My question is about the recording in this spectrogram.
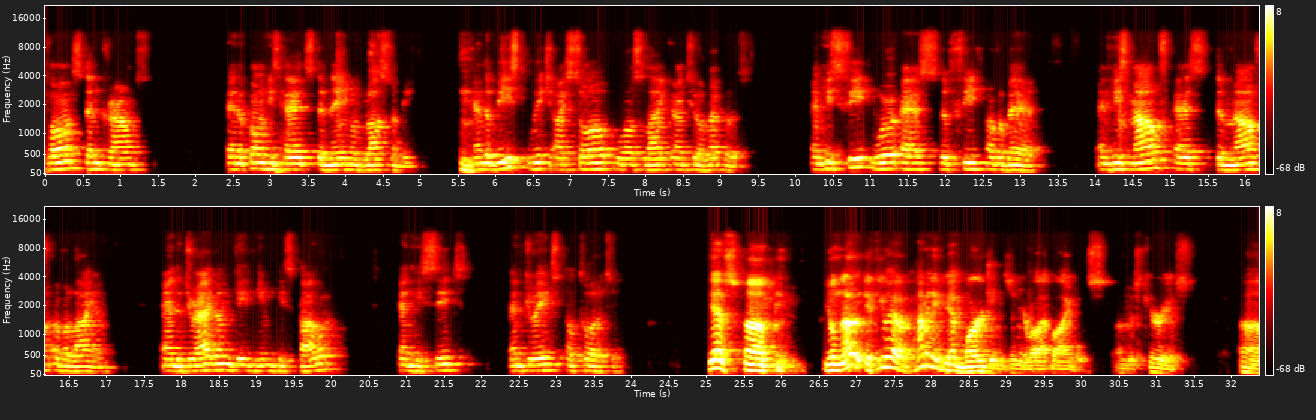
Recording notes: These podcasts are the recordings of the lectures.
